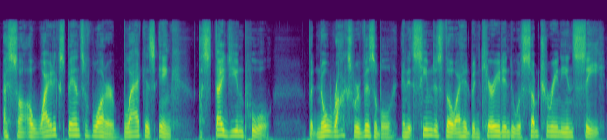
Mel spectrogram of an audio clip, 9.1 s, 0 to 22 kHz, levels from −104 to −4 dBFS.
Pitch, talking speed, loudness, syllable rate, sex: 125 Hz, 195 wpm, -19 LUFS, 5.4 syllables/s, male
